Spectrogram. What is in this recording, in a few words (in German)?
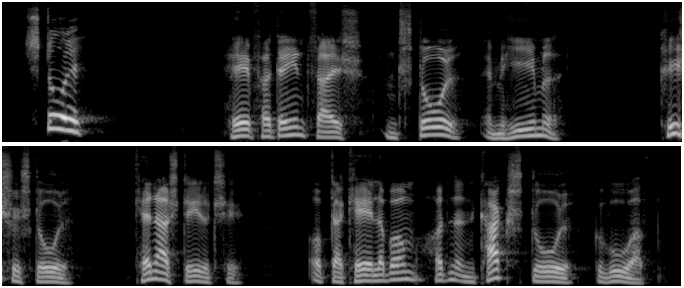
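"schdool", Wittlicher Wörterbuch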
